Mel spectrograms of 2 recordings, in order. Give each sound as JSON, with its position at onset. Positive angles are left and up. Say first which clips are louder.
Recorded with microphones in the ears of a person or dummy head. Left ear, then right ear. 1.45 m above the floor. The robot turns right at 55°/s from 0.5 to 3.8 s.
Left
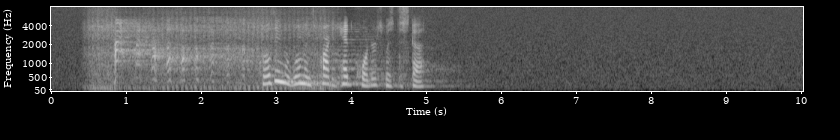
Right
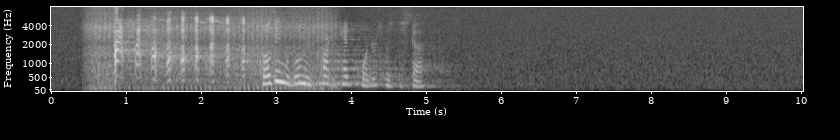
{"t": 0.8, "sound": "laughter", "louder": "right 8 dB", "side_deg": -45, "distance_m": 1.8}
{"t": 2.8, "sound": "a woman speaking", "louder": "left 1 dB", "side_deg": -15, "distance_m": 0.8}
